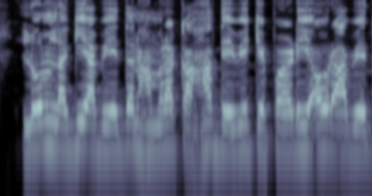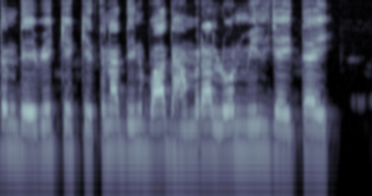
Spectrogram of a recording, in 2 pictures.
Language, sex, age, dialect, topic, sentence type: Magahi, male, 18-24, Western, banking, question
